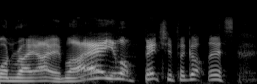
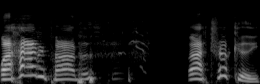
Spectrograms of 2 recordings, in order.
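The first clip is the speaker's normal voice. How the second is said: pitched up, swinging mock voice; 7 semitones higher than usual. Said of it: "the computer's voice in this".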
